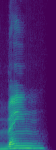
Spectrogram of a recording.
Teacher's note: Repara que eu tenho uma vogal e o som tá, ó, caindo. Ele tá decrescendo de forma nasal, porque o o M ele vai trazer essa parte, Hum.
